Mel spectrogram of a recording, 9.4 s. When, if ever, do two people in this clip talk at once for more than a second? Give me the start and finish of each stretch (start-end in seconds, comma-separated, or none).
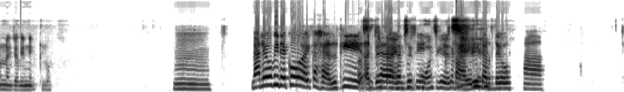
5.4-7.4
